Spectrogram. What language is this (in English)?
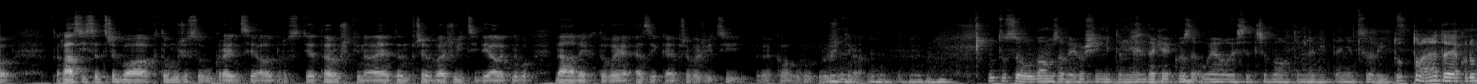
Czech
